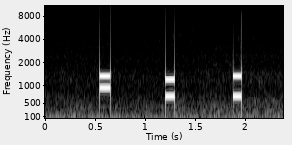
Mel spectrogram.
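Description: Three evenly spaced keypad tone beeps sound as a phone number is dialed, each short, two-toned and clear against a quiet background.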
